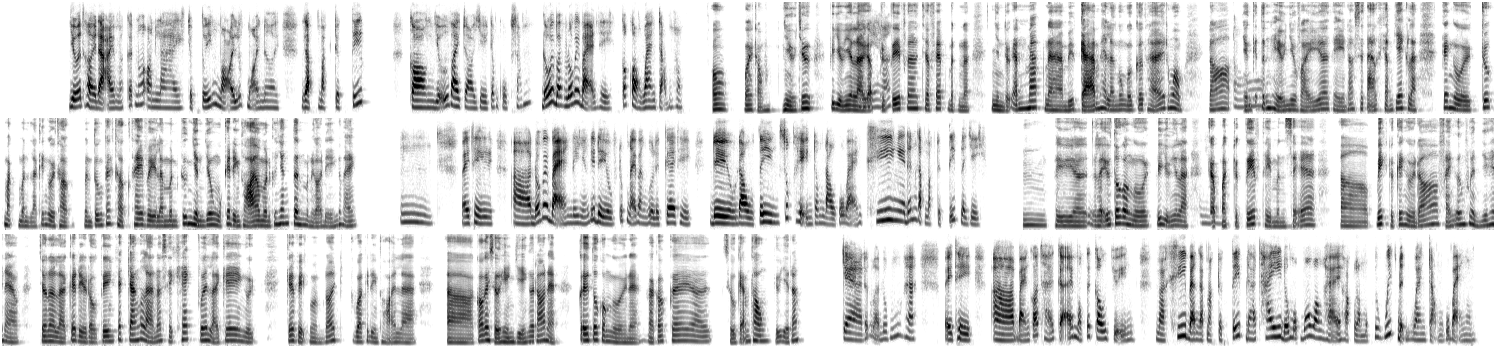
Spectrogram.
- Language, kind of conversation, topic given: Vietnamese, podcast, Theo bạn, việc gặp mặt trực tiếp còn quan trọng đến mức nào trong thời đại mạng?
- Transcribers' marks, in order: tapping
